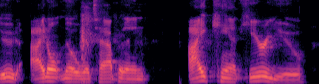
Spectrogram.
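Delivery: ordinary talk, nothing marked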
